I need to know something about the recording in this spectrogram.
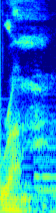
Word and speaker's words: Ram: Ram into practice the seed Mantra Ram pronounced rum holds a special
